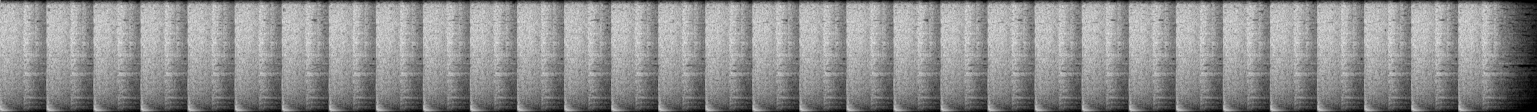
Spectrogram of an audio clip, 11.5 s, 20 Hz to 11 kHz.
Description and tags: Rhythm 4c 170BPM
Without kick drum. Hardcore 4 x 4 rhythm for use in most bouncy hardcore dance music styles such as UK Hardcore and Happy Hardcore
